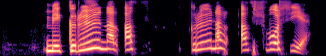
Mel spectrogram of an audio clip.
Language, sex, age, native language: Icelandic, female, 8, Icelandic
